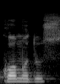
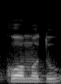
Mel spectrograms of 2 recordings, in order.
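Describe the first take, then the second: First: The name ends in an s sound. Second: The name ends in a vowel sound.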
